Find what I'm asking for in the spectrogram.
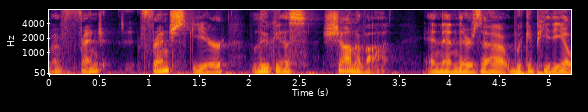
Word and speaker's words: Chanavat: Quote, you are reversing the N and V and pronouncing it Chavanaugh, like it rhymes with Kavanaugh.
